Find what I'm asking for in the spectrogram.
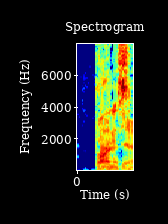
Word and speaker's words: Parnas: Parnas? – No, I'm not really sure how to say it. – Lev Parnas, I believe it is. – Parnas, it is.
